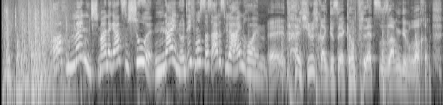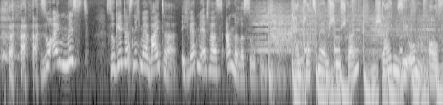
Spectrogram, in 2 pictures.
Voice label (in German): spot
